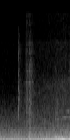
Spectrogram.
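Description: Race car engine in Assetto Corsa, held at a steady droning pitch that swells louder near the end as the car brakes hard into a tough corner, heard alone without talk.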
